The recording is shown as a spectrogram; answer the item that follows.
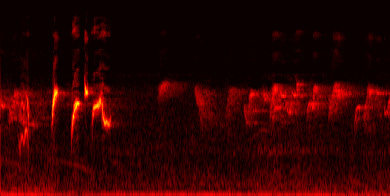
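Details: Caged red-whiskered bulbul, its song used to tutor young birds: a quick, loud series of three or four emphatic upslurred whistles, then a quieter stretch of rippling, twittering warble notes.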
